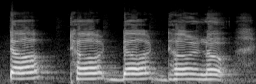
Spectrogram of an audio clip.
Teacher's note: ट ठ ड ढ ण में आपकी जो जीभ है वो ऊपर रोल होके ऊपर लगती है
